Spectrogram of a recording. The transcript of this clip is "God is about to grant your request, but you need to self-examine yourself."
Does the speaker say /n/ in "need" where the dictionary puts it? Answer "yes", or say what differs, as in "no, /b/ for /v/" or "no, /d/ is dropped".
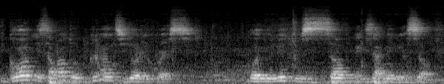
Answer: yes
